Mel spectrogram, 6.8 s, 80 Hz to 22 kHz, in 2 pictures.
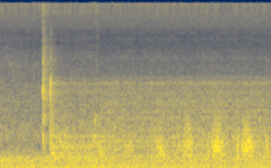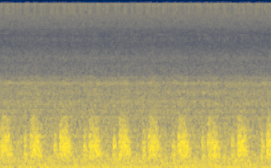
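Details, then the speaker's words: Fetal heartbeat at 12 weeks of pregnancy, found with a home Doppler by the mother: rapid, regular whooshing pulses at about 160 beats a minute over a steady hum. "I can find it I put the Doppler on before I even turn it on and sometimes I'll already be on the baby and as soon as I turn it on I'll hear the heartbeat so that's awesome"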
